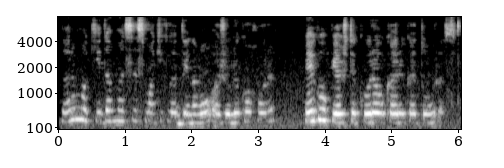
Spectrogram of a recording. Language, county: Lithuanian, Utena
